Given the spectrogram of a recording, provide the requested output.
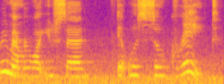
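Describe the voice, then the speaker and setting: Over loud background noise, someone uses a put-on character voice at a fairly slow pace. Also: female-sounding voice. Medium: read story. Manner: eager, dramatic.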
